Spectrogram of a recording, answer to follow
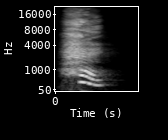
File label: adlib Breathy Hey wet, vocals; Adlibs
